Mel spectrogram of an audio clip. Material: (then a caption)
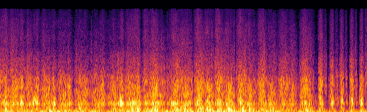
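Foam. Both hands cup and scratch a soft, hollow black foam windscreen over a large desktop microphone with short fingernails and fingertips. The result is a dense, muffled, low rumbling scratch with little high end. It runs steadily before breaking into quicker separate pulses near the end.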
